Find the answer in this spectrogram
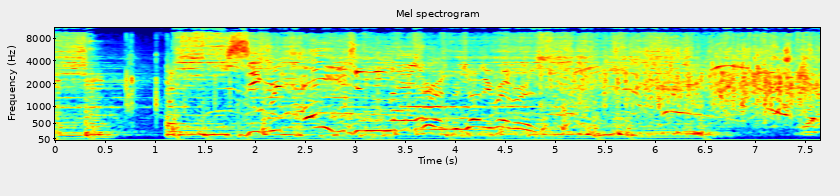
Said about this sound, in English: It's amazing. A lot of his early hits, there's a lot of cheering at the end. It's good to have a nice group there when you're making a hit song.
